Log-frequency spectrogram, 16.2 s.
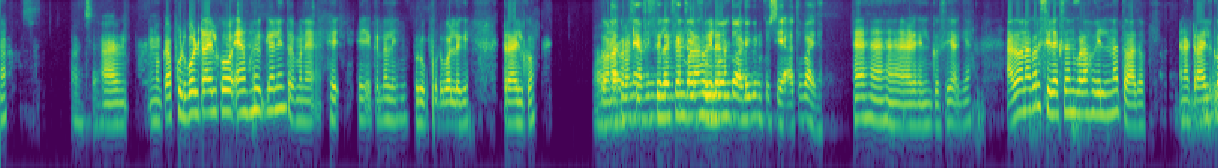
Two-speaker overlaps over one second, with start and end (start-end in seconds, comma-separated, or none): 8.1-9.7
